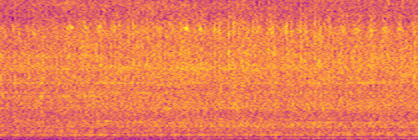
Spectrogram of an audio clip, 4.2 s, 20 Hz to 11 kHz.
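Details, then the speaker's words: 2004 Ford Crown Victoria, 4.6 L engine with electronic returnless fuel system, suspected fuel delivery issue after battery connection problem: settled idle with light steady hum, no ticks or knocks; normal idle. "so go ahead and Crank It Up that sounds pretty good know ticks bow sound good"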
